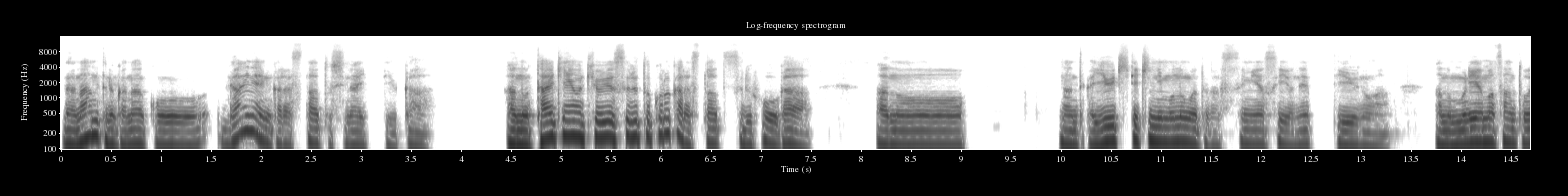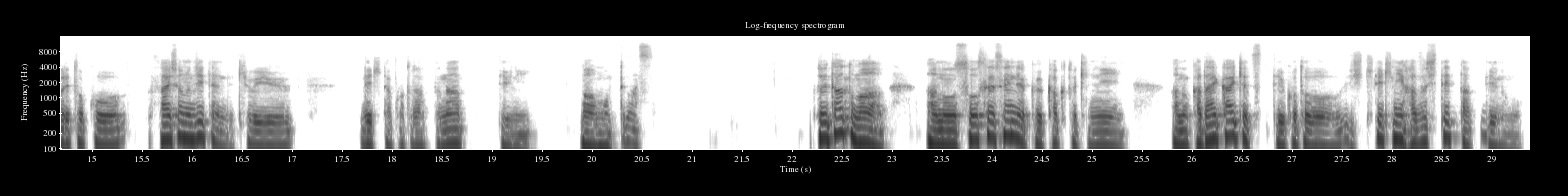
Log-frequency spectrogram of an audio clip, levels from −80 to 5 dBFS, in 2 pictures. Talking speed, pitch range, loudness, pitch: 335 characters per minute, 110-145 Hz, -22 LUFS, 115 Hz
